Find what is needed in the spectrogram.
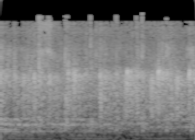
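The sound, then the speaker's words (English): Hand clapping in praise from a church audience, a faint, dense and continuous patter of many hands that holds steady throughout. “Let's give God a hand clap of praise.”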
